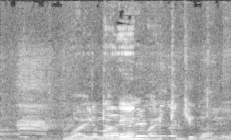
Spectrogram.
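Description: Men's voices calling out indistinctly in the open air for about a second, starting just after half a second in.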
